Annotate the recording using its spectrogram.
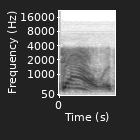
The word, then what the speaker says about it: Tao: I see a title here, the the Tao of Bill Bill Murray. Am I saying that correctly? That looks interesting too. – Uh, the Dow, the Dow of Bill Murray, ah.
